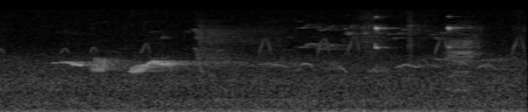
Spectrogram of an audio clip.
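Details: Thin, high piping notes come in two quick bursts, then fainter chirps, from a Eurasian coot family with seven chicks in Beverwijk, the Netherlands. A constant low hum runs underneath throughout.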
